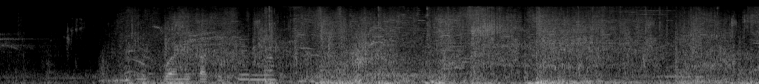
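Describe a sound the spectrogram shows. Game combat sounds clash and crackle with magic effects.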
